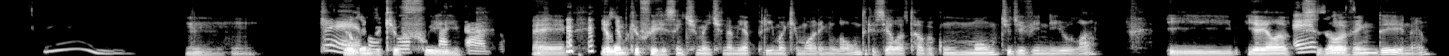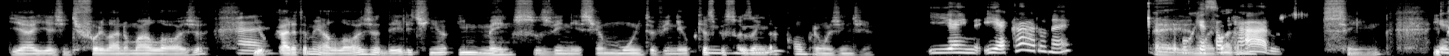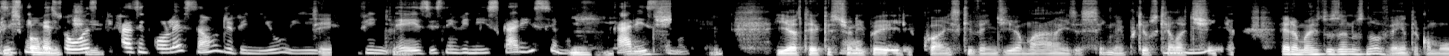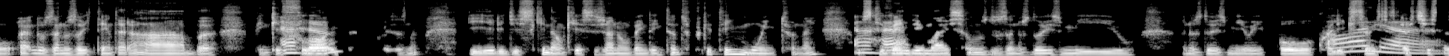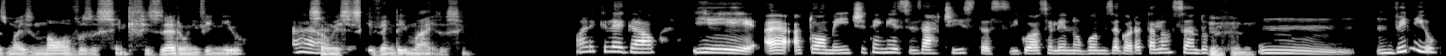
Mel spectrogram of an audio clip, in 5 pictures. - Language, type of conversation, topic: Portuguese, unstructured, Você prefere ouvir música ao vivo ou em plataformas digitais?
- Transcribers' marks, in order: tapping; laugh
